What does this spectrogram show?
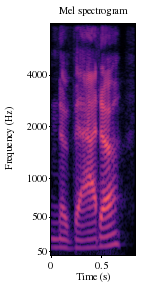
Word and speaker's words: Nevada: had this conversation about the right way to say Nevada not Nevada Nevada anyway this user is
